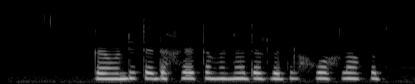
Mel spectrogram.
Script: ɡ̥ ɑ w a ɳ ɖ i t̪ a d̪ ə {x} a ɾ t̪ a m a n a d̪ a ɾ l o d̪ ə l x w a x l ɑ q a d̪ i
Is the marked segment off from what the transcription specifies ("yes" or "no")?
no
